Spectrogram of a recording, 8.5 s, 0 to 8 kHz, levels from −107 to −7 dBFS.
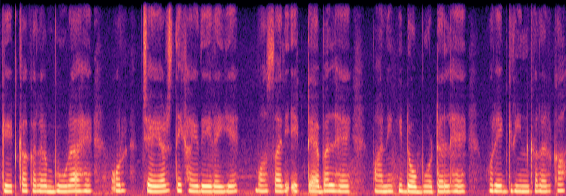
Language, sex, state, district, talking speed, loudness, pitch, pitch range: Hindi, female, Rajasthan, Jaipur, 190 wpm, -16 LUFS, 225 Hz, 215-230 Hz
